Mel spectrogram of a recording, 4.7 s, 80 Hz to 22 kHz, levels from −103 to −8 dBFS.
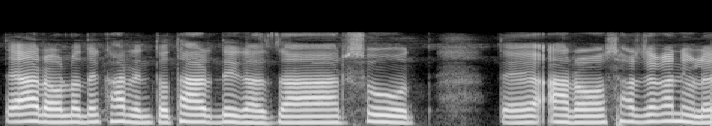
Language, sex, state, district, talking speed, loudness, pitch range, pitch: Chakma, female, Tripura, Dhalai, 150 wpm, -17 LUFS, 195-220 Hz, 205 Hz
